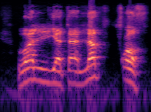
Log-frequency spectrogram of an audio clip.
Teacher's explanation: وَلْيَتَلَطَّفْ میں تا کے بعد جو لام ہے اس کے بعد طا حروف مستعلیہ میں سے ہے، وہ پر ہے تو اس کا اثر لام کے اوپر نہ آئے، وَلْيَتَلَطَّفْ نہیں ہونا چاہیے، وَلْيَتَلَطَّفْ۔ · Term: لام کو بھی باریک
